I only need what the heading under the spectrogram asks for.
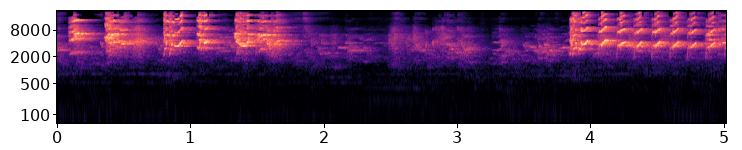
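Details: Loud lovebird chirping: quick runs of sharp, high, clipped chirps, then a softer, buzzier stretch, and finally a rapid, evenly repeated series of bright chirps.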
